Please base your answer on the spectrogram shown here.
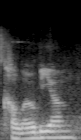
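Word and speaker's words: colobium: the information yeah so the only pronunciation is collobium it's a noun and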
